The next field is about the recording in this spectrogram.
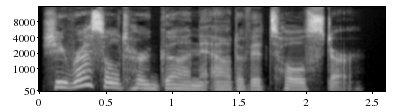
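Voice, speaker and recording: A woman reading scripted narration for a novel in a measured storytelling manner. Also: low voice, expressive, a little mellow, no echo, studio quality. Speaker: audiobook narrator.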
